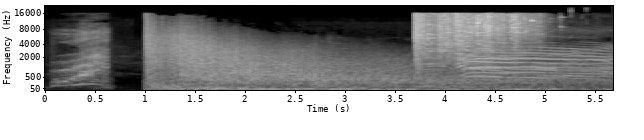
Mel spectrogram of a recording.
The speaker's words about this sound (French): L'explosion, due au déferlement de la puissance du démon, ont envoyé bouler nos héros loin de l'effrayante citadelle.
